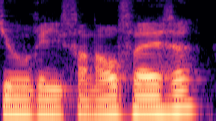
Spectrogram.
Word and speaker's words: Yuri van Hofwegen: He's called Yuri van Hofwegen, as the Dutch pronounce it, Yuri van Hofwegen.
